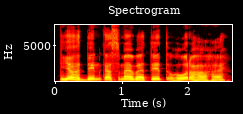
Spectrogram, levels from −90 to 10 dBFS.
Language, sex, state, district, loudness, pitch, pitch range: Hindi, male, Jharkhand, Ranchi, -14 LUFS, 165 Hz, 140-170 Hz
